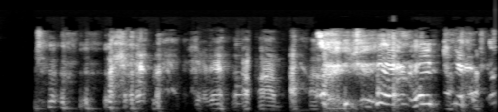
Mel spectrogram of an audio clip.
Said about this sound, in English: Coughing up a lung and everything. No, that's the kind of cough when you call into work.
